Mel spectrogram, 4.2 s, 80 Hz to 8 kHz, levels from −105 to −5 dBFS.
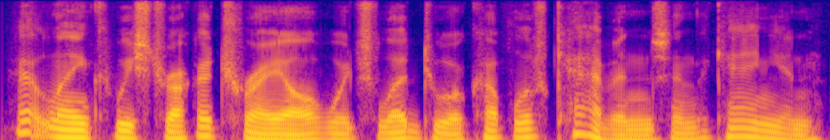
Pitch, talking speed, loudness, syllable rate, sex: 105 Hz, 230 wpm, -18 LUFS, 4.8 syllables/s, male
